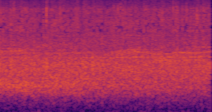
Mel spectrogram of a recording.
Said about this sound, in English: Applause.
